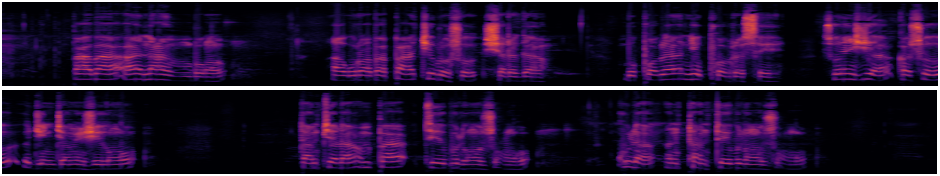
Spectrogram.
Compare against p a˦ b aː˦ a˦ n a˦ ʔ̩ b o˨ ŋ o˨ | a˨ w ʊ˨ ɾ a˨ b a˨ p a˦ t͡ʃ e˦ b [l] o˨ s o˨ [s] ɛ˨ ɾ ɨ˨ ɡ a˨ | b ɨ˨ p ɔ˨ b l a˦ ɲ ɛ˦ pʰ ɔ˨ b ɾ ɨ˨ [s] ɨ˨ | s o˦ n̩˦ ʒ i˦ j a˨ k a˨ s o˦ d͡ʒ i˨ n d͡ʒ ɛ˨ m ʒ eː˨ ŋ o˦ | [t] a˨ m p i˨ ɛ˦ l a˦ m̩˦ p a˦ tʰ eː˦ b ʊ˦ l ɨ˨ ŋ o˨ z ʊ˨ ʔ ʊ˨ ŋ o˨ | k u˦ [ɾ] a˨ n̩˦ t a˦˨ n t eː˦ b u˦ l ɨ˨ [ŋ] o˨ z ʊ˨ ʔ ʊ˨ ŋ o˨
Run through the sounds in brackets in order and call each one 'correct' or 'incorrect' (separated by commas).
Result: incorrect, incorrect, correct, correct, incorrect, correct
